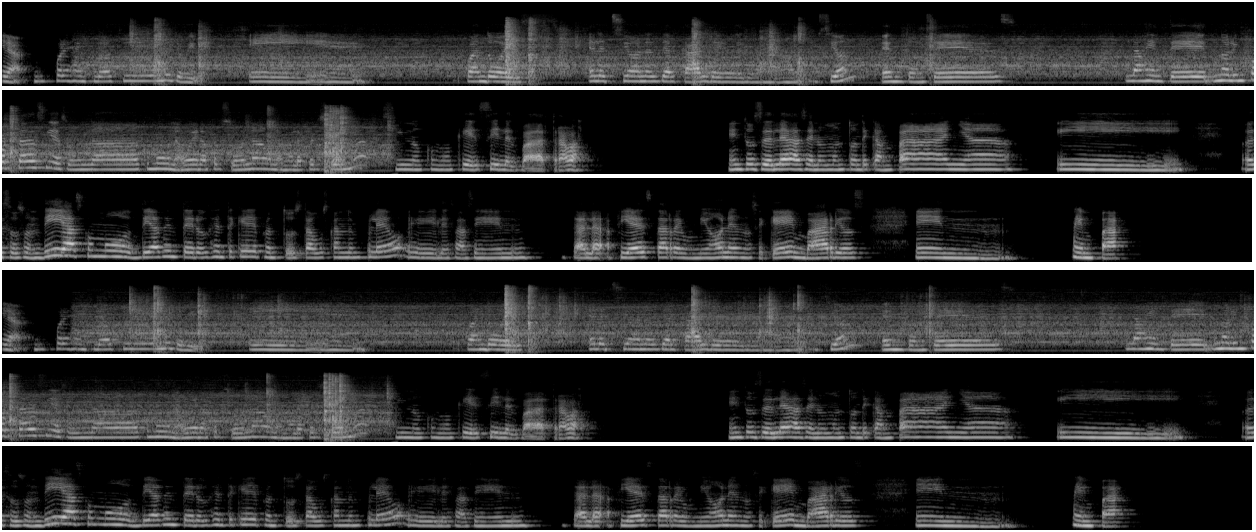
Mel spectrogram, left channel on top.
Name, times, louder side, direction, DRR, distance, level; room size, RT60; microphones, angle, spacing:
voice 1, 0.0-2.1 2.5-3.6 4.6-5.2 5.9-10.1 11.2-16.2 16.5-18.3 19.8-22.7 23.1-24.4 24.9-30.3 30.8-35.2 35.7-36.2, left 2 dB, 25° left, 10 dB, 0.6 m, -28 dB
sound 1, 0.7-16.4, equal, 75° right, 2.9 m, -34 dB
6.1 x 3.9 x 5.5 m, 0.41 s
head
